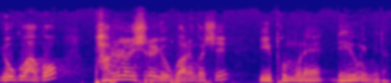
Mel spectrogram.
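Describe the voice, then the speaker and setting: This man has a dark, mellow tone, a fairly high pitch, and ordinary pitch variation. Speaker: pastor. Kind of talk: lecture. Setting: church. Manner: fast; animated.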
